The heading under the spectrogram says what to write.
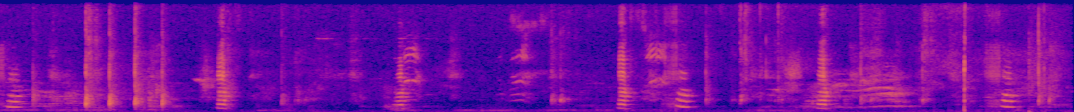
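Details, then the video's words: Pet green rose-ringed parakeet, a ringneck, indoors while playing and feeding, gives many short harmonic squawks and chatter notes in quick irregular bursts, each under half a second, with soft room noise between. "Ringneck Green Parrot Talking"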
